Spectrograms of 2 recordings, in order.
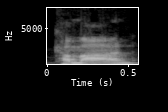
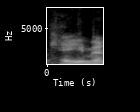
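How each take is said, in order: First: The first syllable sounds like 'come'. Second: The first syllable sounds like 'came'. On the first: The speaker calls it right. "that's how you pronounce it" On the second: The speaker calls it wrong. "I used to thought it was like Cayman"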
